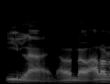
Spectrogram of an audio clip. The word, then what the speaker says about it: Elon: yeah your boy Elon that is how you pronounce his name Elon I don't know I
